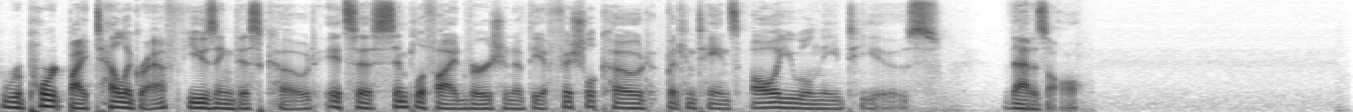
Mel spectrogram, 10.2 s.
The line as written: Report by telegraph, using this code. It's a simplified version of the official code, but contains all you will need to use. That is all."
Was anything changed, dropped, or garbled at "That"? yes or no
no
